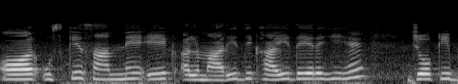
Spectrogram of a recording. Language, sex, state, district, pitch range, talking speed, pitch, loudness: Hindi, female, Punjab, Fazilka, 235-265 Hz, 155 wpm, 245 Hz, -18 LUFS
